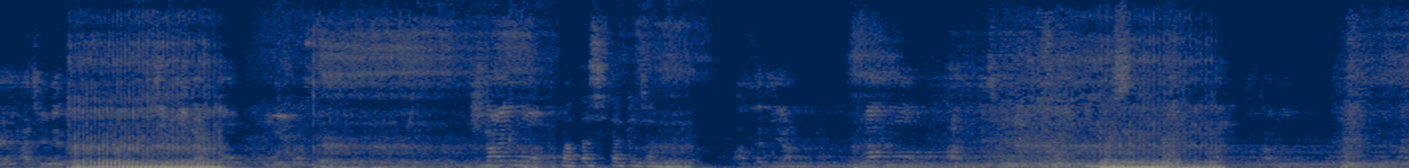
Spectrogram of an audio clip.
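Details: A sleeping pit bull dog, said to always snore: deep, rumbling snores, two loud breaths with softer snuffling between, and background voices.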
